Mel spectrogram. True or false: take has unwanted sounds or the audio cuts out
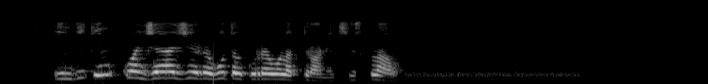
false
